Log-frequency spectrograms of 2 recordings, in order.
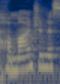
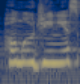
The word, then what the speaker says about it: homogeneous: a heterogeneous mixture right so a homogeneous or homogeneous all depending on how you pronounce it both are totally accurate i hear it both ways all the time so i tend to fall onto like homogenous just because i think of like homogenized milk a homogeneous mixture is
